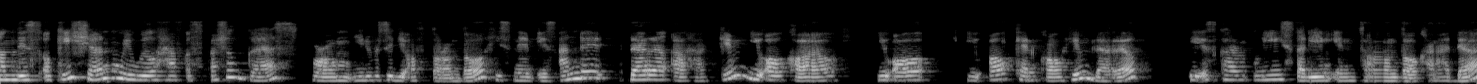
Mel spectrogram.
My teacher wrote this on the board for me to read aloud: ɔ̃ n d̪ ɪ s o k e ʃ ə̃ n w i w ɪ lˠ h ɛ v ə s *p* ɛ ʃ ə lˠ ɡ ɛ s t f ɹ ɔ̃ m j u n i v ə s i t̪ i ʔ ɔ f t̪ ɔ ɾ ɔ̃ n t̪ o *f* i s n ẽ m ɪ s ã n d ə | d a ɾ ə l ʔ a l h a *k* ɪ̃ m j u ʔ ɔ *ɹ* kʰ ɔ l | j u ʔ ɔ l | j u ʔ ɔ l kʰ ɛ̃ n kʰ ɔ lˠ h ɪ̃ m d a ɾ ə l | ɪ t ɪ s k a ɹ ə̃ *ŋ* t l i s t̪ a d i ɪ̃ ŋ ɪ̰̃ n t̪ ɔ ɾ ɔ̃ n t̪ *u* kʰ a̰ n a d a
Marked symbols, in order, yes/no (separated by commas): yes, no, yes, no, no, no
